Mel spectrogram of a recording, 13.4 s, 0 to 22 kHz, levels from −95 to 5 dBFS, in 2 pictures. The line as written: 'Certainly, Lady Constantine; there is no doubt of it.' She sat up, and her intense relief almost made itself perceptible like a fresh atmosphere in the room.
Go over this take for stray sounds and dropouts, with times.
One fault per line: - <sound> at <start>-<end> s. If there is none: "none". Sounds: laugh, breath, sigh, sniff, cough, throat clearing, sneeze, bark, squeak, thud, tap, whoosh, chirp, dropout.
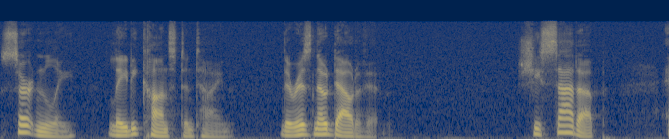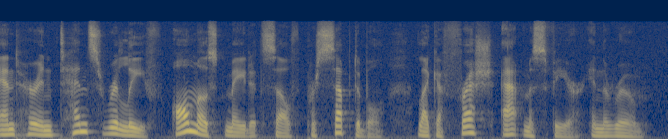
none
